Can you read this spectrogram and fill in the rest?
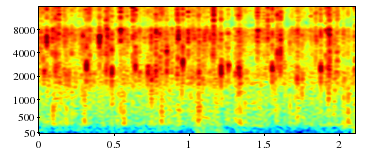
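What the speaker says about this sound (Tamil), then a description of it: "அவங்களுக்கு நல்லா கைத்தட்டி சந்தோஷமாக வரவேற்பு கொடுங்க." An audience applauds performers at a school event, with steady, dense clapping filling the whole stretch at moderate volume and no speech over it.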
